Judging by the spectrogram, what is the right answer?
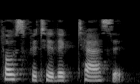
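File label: "phosphatidic acid", English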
